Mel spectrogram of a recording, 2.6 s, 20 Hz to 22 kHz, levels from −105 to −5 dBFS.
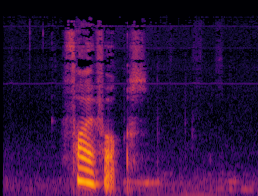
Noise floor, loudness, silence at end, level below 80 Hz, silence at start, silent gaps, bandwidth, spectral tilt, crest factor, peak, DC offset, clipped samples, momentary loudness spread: -69 dBFS; -31 LUFS; 1.1 s; -72 dBFS; 0.65 s; none; 16 kHz; -5 dB/octave; 20 dB; -14 dBFS; under 0.1%; under 0.1%; 24 LU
